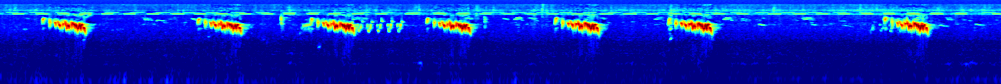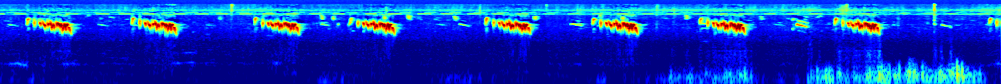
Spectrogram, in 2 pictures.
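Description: A bird calling over and over: a short, high, falling note repeated about every two seconds.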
